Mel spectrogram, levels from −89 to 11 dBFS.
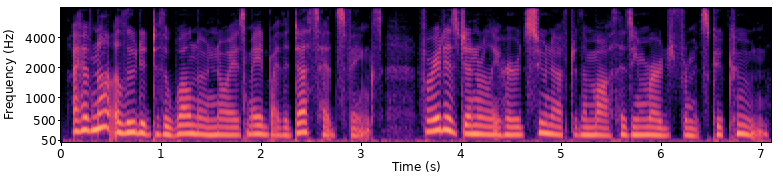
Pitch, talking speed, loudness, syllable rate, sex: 190 Hz, 235 wpm, -17 LUFS, 5.9 syllables/s, female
